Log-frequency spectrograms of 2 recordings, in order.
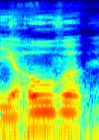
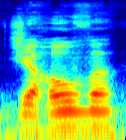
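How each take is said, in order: First: "Yehovah" opening on a Y sound; "Yehovah" as yeh-HO-vah; Y-sound pronunciation. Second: "Jehovah" opening on a J sound; "Jehovah" as juh-HO-vah; J-sound pronunciation. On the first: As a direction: start "Yehovah" with Y as in yes. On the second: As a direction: start "Jehovah" with J as in jet. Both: Shown as a demonstration. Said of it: "different pronunciations of the holy name".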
